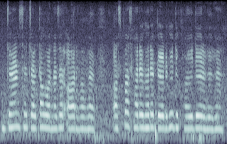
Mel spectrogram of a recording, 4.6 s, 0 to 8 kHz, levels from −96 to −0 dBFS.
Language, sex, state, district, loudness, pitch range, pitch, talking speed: Hindi, female, Chandigarh, Chandigarh, -14 LUFS, 220-240 Hz, 230 Hz, 235 wpm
